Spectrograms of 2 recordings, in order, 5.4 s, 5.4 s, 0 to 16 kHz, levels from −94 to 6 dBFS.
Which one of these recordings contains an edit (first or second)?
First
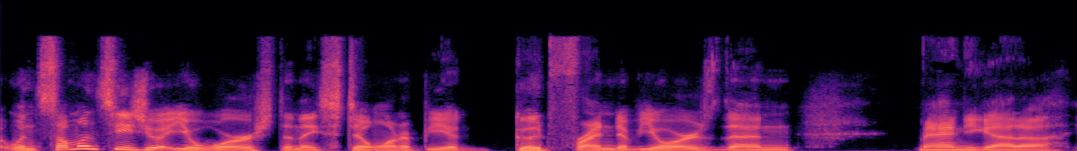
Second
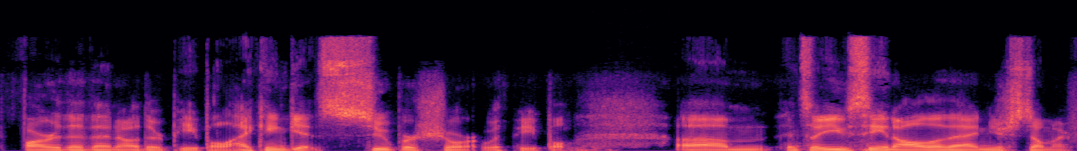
first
